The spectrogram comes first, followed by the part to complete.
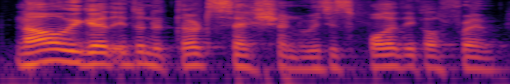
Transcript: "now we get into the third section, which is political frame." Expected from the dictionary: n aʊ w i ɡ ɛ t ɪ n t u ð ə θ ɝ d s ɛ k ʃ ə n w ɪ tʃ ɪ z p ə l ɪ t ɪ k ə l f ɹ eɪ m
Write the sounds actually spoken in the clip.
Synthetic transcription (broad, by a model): n aʊ w i ɡ ɛ t ɪ n t u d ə t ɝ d s ɛ k ʃ ə n w ɪ tʃ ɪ s p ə l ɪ t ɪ k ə l f ɹ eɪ m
